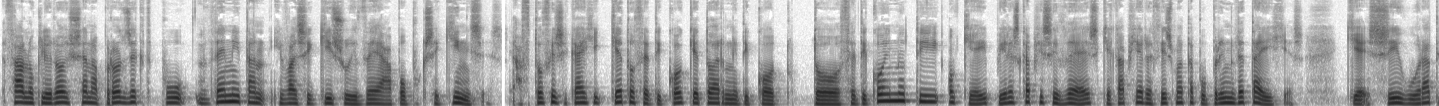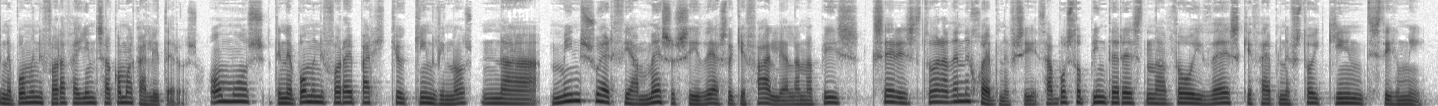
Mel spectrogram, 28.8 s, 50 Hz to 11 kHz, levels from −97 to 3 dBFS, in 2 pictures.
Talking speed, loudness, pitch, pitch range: 185 wpm, -18 LUFS, 150 Hz, 130-165 Hz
